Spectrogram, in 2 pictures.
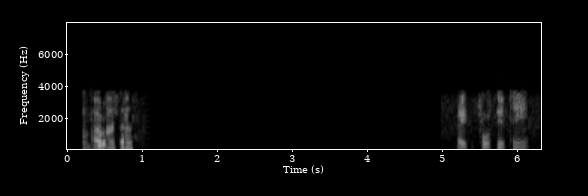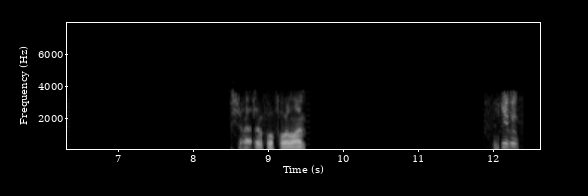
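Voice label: Police Southeast District Dispatch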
